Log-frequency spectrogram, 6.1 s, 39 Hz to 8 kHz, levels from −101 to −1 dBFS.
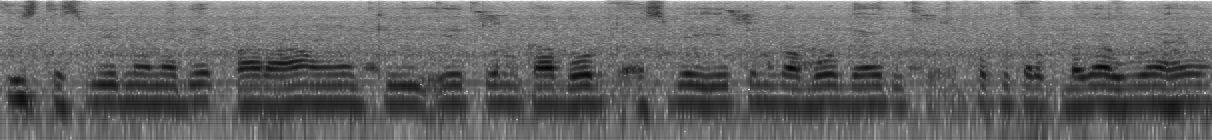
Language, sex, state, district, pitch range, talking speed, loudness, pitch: Hindi, male, Rajasthan, Bikaner, 150-160 Hz, 245 wpm, -16 LUFS, 155 Hz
